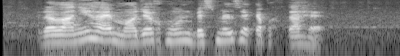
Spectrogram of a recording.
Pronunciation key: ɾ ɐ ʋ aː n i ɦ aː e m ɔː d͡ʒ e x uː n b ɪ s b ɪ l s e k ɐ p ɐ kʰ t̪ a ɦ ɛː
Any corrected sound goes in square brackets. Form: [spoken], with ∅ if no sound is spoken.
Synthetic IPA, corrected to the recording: ɾ ɐ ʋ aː n i ɦ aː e m ɔː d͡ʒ e x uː n b ɪ s [m] ɪ l s e k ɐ p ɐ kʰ t̪ a ɦ ɛː

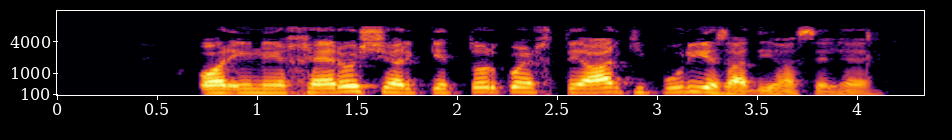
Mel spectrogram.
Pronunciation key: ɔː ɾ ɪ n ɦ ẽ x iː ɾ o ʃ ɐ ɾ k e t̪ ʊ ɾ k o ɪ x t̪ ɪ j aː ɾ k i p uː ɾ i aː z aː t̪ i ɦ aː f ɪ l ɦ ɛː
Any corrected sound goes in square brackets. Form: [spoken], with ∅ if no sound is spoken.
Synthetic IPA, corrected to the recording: ɔː ɾ ɪ n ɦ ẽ x [ɛː] ɾ o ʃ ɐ ɾ k e t̪ ʊ ɾ k o ɪ x t̪ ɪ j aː ɾ k i p uː ɾ i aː z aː [d̪] i ɦ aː [s] ɪ l ɦ ɛː

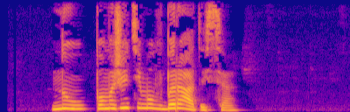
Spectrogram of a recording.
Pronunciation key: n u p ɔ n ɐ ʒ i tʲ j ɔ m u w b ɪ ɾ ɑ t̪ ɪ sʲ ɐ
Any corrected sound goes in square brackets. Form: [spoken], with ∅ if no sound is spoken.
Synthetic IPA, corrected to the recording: n u p ɔ [m] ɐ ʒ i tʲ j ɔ m u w b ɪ ɾ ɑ t̪ ɪ sʲ ɐ

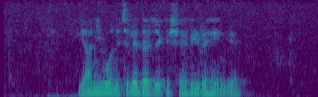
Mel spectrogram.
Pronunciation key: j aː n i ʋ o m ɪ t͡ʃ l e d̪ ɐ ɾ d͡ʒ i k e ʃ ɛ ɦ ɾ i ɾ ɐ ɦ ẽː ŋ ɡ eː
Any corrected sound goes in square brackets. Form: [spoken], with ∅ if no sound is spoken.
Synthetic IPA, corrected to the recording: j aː n i ʋ o [n] ɪ t͡ʃ l e d̪ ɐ ɾ d͡ʒ [e] k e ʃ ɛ ɦ ɾ i ɾ ɐ ɦ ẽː ŋ ɡ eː

